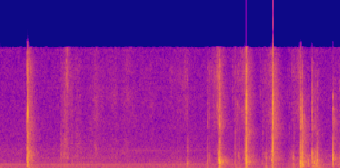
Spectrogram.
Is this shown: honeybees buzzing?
no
